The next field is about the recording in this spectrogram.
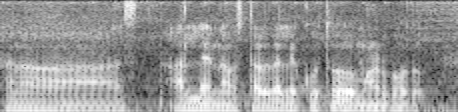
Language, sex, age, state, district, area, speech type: Kannada, male, 30-45, Karnataka, Mysore, urban, spontaneous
